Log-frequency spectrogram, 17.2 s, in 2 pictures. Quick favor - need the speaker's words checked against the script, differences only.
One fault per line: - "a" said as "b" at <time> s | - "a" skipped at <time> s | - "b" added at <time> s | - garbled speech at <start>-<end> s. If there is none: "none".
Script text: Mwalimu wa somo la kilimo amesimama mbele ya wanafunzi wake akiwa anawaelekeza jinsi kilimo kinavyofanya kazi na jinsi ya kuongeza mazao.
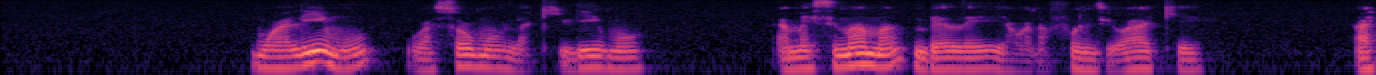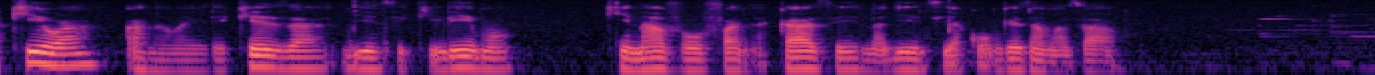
none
